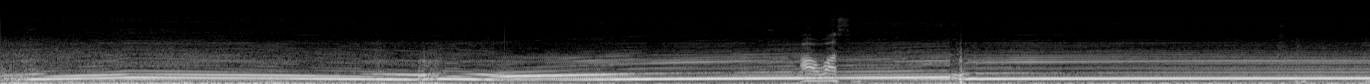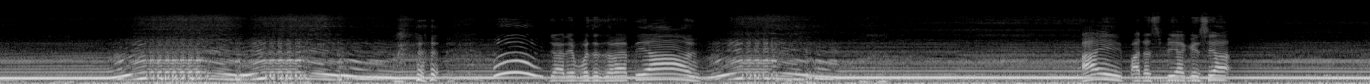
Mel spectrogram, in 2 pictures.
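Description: A motorcycle engine drones steadily at speed, rising and falling in pitch.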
